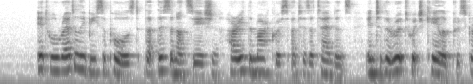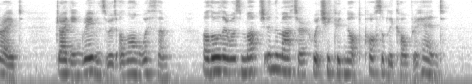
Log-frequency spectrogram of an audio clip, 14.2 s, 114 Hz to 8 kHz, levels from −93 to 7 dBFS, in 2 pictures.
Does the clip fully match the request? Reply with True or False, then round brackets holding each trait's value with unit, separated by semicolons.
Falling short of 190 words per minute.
True (160 wpm)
